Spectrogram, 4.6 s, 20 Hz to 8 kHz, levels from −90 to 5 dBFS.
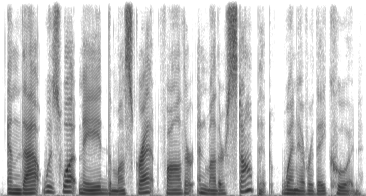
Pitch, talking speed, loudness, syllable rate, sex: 135 Hz, 195 wpm, -19 LUFS, 4.7 syllables/s, female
